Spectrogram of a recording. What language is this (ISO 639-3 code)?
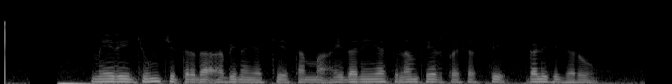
kan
